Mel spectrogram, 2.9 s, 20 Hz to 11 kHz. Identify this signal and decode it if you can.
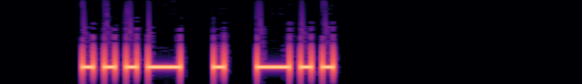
Morse code, heard as a keyed tone, about 22 wpm, 700 Hz. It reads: VED
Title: All Cut Numbers - 3-Digit 22wpm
